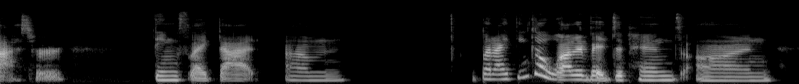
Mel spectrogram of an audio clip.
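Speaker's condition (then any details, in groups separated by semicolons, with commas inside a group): Cerebral palsy; spastic legs, premature birth breathing problems; cannot walk, physical and occupational therapy; able to speak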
